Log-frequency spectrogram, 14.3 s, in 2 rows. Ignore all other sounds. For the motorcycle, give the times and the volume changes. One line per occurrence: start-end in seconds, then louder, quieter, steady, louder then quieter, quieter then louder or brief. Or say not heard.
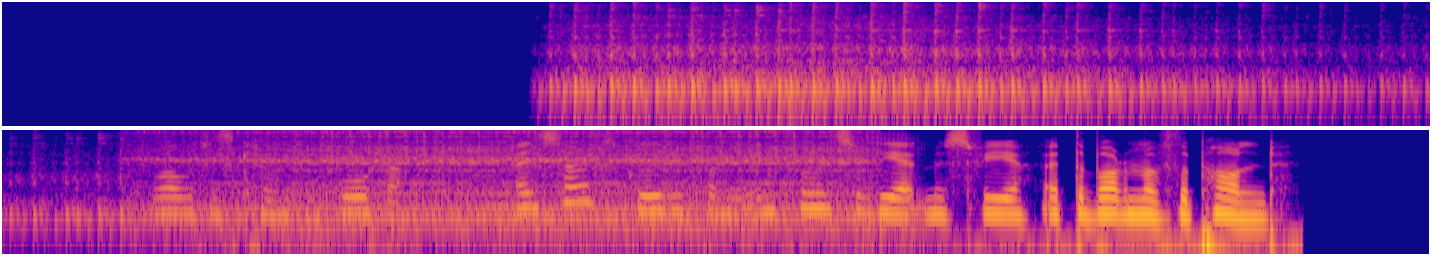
2.6-11.8 quieter then louder.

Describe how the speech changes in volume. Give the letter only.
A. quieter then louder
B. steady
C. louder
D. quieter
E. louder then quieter
C.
